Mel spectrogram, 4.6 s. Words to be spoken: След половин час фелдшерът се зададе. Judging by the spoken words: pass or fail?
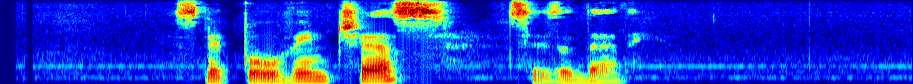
fail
